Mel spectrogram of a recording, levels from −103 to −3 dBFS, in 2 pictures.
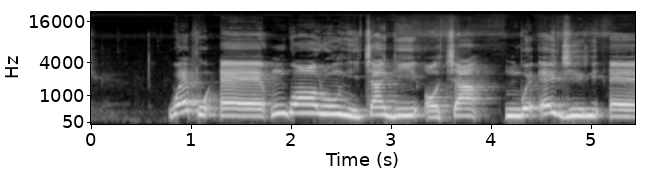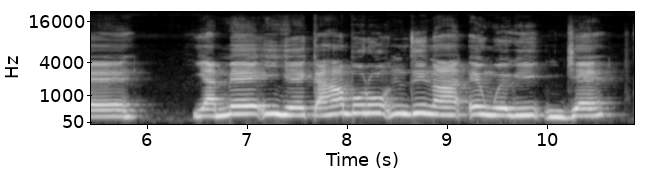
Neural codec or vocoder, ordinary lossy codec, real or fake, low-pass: none; none; real; 19.8 kHz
